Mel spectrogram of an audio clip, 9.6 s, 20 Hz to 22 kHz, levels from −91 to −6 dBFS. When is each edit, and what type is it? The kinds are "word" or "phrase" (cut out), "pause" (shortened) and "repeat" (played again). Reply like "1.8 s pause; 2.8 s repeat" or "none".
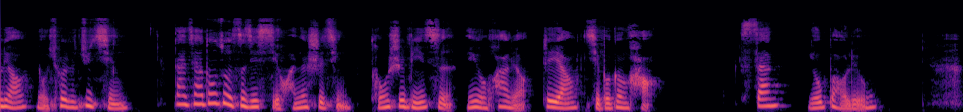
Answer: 3.6 s pause; 5.4 s pause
